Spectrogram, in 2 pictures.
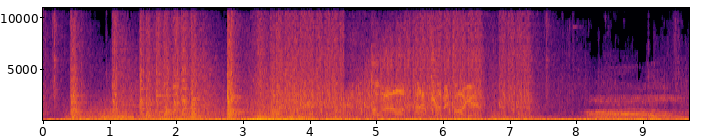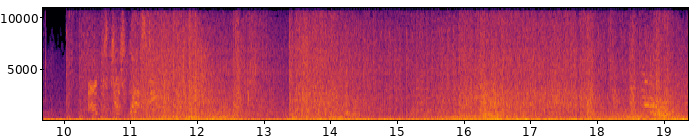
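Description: Magic blasts crackle and boom.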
